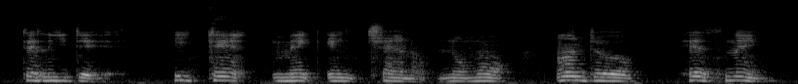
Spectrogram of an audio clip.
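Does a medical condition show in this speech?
Yes: mild cerebral palsy.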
